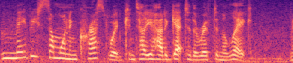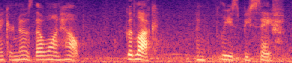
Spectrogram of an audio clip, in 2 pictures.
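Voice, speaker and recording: A woman's voice: mid-range voice, moderate pace, background noise, natural voice. An actress playing a friendly female scout with a dry sense of humor in a game. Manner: friendly, wry.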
